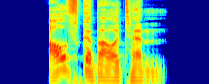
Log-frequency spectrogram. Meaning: strong dative masculine/neuter singular of aufgebaut
- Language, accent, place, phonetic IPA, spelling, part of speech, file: German, Germany, Berlin, [ˈaʊ̯fɡəˌbaʊ̯təm], aufgebautem, adjective, De-aufgebautem.ogg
